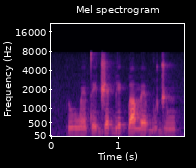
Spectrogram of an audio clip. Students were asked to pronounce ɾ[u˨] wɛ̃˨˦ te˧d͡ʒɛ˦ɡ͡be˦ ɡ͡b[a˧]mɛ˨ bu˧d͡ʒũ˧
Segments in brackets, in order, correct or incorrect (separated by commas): correct, correct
